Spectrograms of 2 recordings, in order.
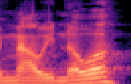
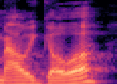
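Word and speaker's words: Mauigoa: And I've seen a lot of reporters mis mispronounce his name. Apparently they say Maui Noah. I saw a video of him saying Maui Goa.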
